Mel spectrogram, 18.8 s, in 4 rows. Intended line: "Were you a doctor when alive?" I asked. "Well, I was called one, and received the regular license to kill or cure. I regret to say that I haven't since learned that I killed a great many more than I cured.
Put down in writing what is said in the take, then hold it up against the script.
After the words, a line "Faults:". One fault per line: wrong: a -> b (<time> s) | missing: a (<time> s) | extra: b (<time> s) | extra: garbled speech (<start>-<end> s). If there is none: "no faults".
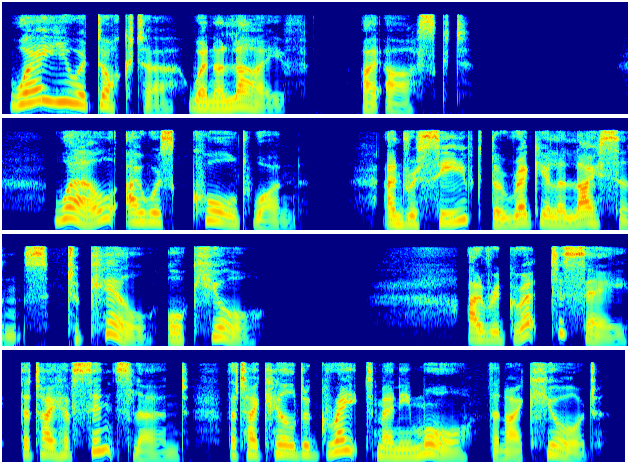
"Were you a doctor when alive?" I asked. "Well, I was called one, and received the regular license to kill or cure. I regret to say that I have since learned that I killed a great many more than I cured.
Faults:
wrong: haven't -> have (14.5 s)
